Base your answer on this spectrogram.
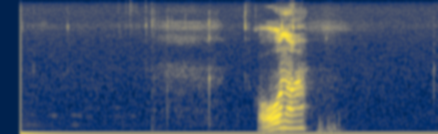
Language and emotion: Russian, neutral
